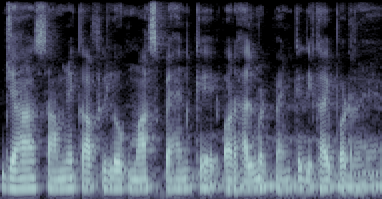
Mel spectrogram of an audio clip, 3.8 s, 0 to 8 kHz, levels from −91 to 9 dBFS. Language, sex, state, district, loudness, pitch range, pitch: Hindi, male, Jharkhand, Ranchi, -19 LUFS, 100-110 Hz, 105 Hz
